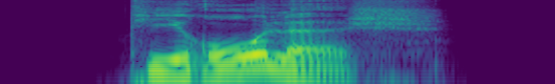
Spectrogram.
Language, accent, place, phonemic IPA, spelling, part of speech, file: German, Germany, Berlin, /tiˈʁoːlɪʃ/, tirolisch, adjective, De-tirolisch.ogg
- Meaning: synonym of tirolerisch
